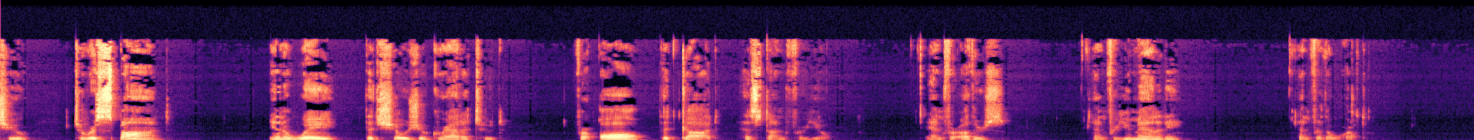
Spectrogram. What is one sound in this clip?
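An older man speaks calmly and close to a microphone, with pauses.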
